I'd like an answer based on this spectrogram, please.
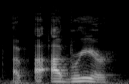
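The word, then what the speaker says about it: abrir: A breed? A breer is like how it's spelled.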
